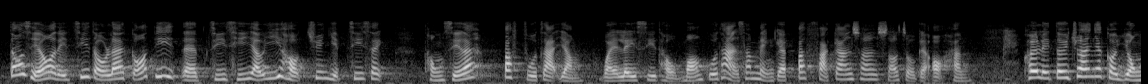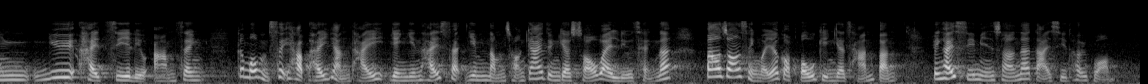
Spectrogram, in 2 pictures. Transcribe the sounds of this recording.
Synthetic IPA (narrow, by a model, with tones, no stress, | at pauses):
t̪ɔː˥ŋsiː˨˩lŋɔː˨˧t̪e˨˩jt͡siː˥t̪o˧wlɛː˥kɔː˨˥t̪iː˥ɛ˨˧t͡siː˨t͡sʰiː˨˥jɐ˨˧wjiː˥ɦʊ˨k̚t͡ʃyː˥njiː˨p̚t͡siː˥sɪ˥k̚ | t̪ʰʊ˨˩ŋsiː˨˩lɛː˥pɐ˥t̚fuː˨t͡sa̰ː˧k̚jɐ˨˩m | wɐ˨˩jle˨˧jsiː˨˧t̪ʰo˨˩wmɔː˨˧ŋku˧t̪ʰaː˨˥jɐ˨˩nsɐ˥ŋmɪ˨˩ŋkɛː˧pɐ˥t̚faː˧t̚kaː˥nsœː˥ŋsɔː˨˥t͡so˨wkɛ̰ː˧ʔɔ̰ː˨˩k̚hɐ˨n | kʰɵ˨˧ɥle˨˧jt̪ɵ˧ɥt͡ʃœː˥ŋjɐ˥t̚kɔː˧jʊ˨ŋjyː˥hɐ˨jt͡siː˨liː˨˩wʔaː˨˩mt͡sɪ˧ŋ | kɐ˥mho˨˥m̩˨˩sɪ˥k̚ɦɐ˨p̚hɐ˨˥jjɐ˨˩nt̪ʰɐ˨˥jjɪ˨˩ŋjiː˨˩nɦɐ˨˥jsɐ˨t̚jiː˨mnɐ˨˩mt͡sʰɔː˨˩ŋkaː˥jt̪yː˨˩nkɛː˧sɔː˨˥wɐ˨jliː˨˩wt͡sʰɪ˨˩ŋlɛː˥paː˥wt͡sɔː˥ŋsɪ˨˩ŋwɐ˨˩jɐ˥t̚kɔː˧po˨˥wkiː˨nkɛː˧t͡sʰa̰ː˨˥npɐ̰˨˥n | pɪ˨ŋhɐ˨˥jsiː˨˧miː˨nsœː˨ŋlɛː˥t̪a̰ː˨jsiː˨˧˥t̪ʰɵ˥ɥkʷɔ̰ː˨˥ŋ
